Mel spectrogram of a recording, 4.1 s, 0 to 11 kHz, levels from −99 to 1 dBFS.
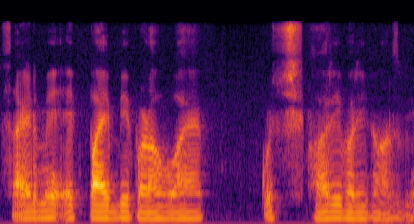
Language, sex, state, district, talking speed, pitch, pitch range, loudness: Hindi, male, Uttar Pradesh, Muzaffarnagar, 190 wpm, 95 Hz, 90-100 Hz, -22 LUFS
